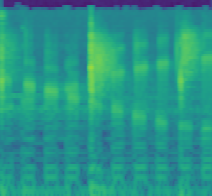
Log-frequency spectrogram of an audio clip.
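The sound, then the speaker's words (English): A loud disco music sample played by DJs, with heavy, throbbing bass and a steady pulsing beat, bright chords stabbing in a repeating rhythm, with no voices. “DJs have just given you another sweet sample. That's a good sample. Listen to that bass.”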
